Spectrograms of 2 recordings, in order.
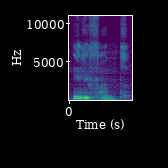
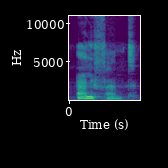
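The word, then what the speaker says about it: elephant: فيها كتير وبنسمع غلط ناس كتير بتقول لها اليفانت لا ما تتكيش قوي على حرف الاي لان حرف الاي هنا بيبقى الشارت يعني قصير فبالتالي لما نيجي ننطقها هنقول اليفانت هنقول ايه اليفانت طيب عندي كمان ريست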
